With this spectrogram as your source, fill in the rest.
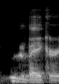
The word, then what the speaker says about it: Budda Baker: What about how's it pronounced? Budda Baker, right? Yeah, Budda Baker, yeah.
